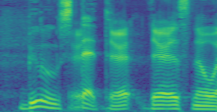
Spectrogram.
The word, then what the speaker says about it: Bystedt: How do you say it? Bystedt. There's no L though. Where are you getting the L? Bystedt.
